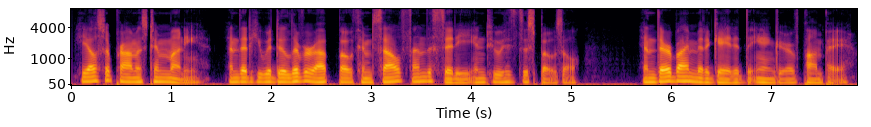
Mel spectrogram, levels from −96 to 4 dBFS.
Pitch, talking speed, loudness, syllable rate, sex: 105 Hz, 200 wpm, -19 LUFS, 6.5 syllables/s, male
